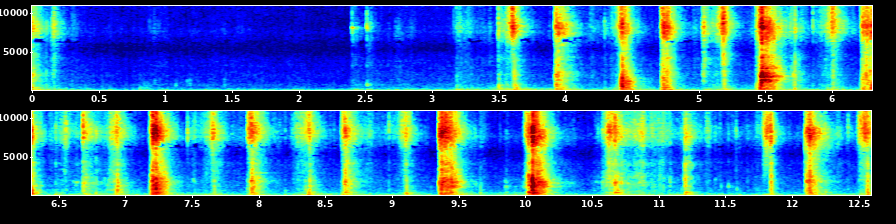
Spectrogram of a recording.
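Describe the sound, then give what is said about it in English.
Tarot cards being shuffled and drawn, a quiet start giving way to a steady run of crisp riffling slaps and snaps, roughly every half second, with no voices. “May I have another card, please?”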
